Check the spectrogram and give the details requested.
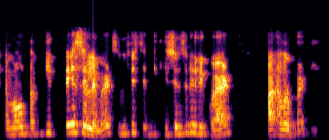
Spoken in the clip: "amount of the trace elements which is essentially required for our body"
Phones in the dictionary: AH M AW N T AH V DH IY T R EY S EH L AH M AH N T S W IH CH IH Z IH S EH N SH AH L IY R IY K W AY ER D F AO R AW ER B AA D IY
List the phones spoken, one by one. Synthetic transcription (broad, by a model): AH M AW N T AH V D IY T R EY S EH L AH M AH N T S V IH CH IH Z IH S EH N S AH L IY R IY K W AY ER D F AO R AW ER B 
